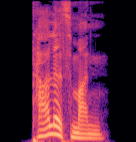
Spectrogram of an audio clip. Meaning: talisman
- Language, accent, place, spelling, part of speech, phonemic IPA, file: German, Germany, Berlin, Talisman, noun, /ˈtaːlɪsman/, De-Talisman.ogg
